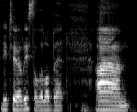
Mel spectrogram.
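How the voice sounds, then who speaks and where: A man with a medium-pitched voice hosts a casual sports livestream. He talks conversationally and haltingly, pausing often as he finds his next thought. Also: flat delivery, a bit bright. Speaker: host of a sports talk livestream. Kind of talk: casual sports chat with a guest and live chat.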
